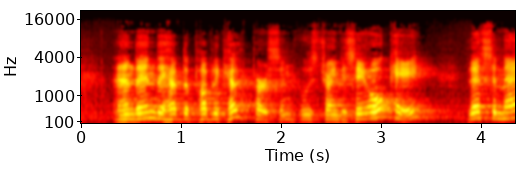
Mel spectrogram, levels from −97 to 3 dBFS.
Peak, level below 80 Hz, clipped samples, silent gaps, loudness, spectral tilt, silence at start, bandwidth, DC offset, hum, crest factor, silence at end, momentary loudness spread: -2 dBFS; -78 dBFS; under 0.1%; none; -22 LUFS; -3 dB/octave; 0.3 s; 14 kHz; under 0.1%; none; 20 dB; 0 s; 11 LU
